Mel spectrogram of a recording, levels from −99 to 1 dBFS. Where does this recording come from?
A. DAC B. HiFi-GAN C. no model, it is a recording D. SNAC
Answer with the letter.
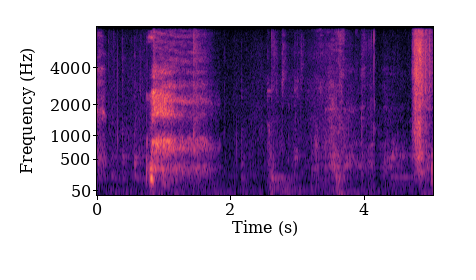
C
